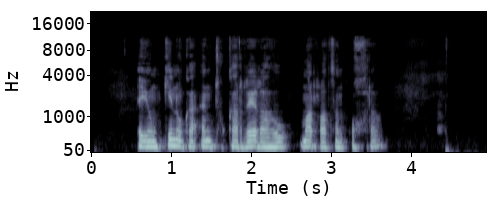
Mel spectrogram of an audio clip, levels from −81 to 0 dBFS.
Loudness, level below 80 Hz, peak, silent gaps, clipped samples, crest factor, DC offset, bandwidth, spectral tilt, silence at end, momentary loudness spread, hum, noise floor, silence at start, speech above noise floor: -29 LUFS; -56 dBFS; -12 dBFS; none; under 0.1%; 18 dB; under 0.1%; 11.5 kHz; -6.5 dB/octave; 0.5 s; 10 LU; none; -66 dBFS; 0.6 s; 38 dB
